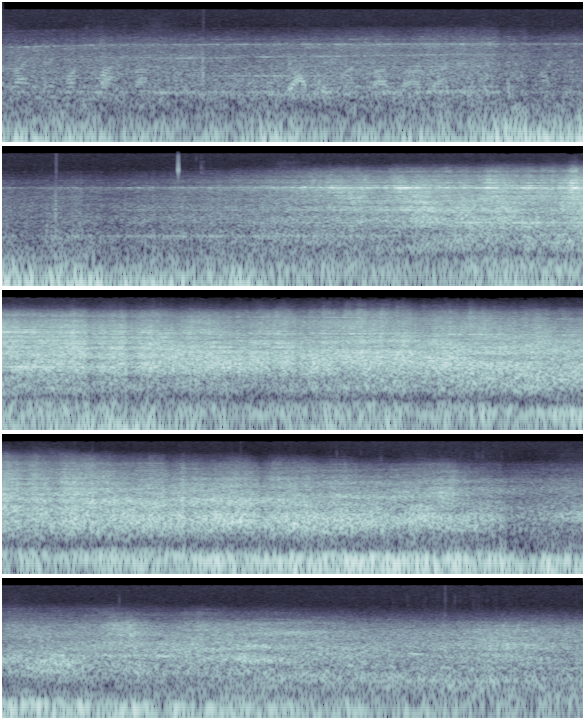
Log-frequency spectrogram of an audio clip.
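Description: An airplane takes off at London Luton Airport, its engine roar building to a loud, sustained rumble that peaks midway and then slowly fades as it climbs away. A voice talks faintly beneath the noise.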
